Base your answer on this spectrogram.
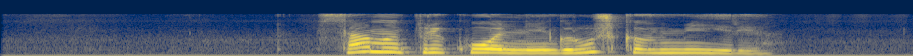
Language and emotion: Russian, neutral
